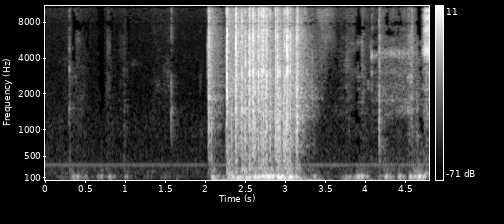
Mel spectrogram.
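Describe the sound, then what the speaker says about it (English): A deck of cards is riffle-shuffled close by, a dense fluttering burst of about a second followed by softer tapping and handling of the cards, with no talk. "So let me shuffle the deck here."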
